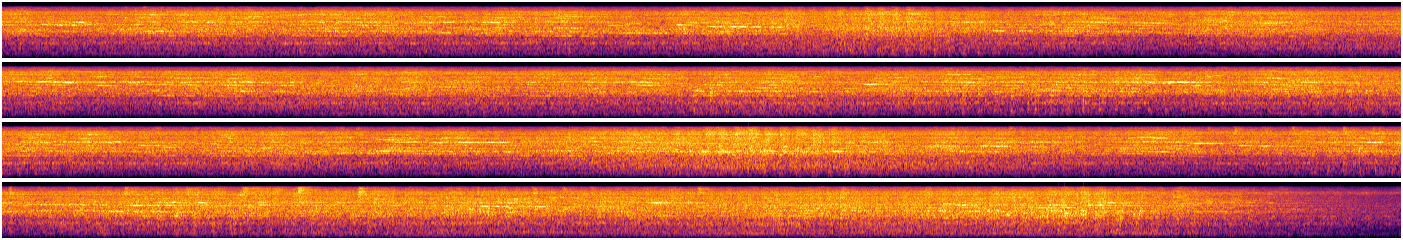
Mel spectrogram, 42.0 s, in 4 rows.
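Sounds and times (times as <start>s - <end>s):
freight train wheels clattering: 0.0s - 41.3s
high wheel squeal: 0.0s - 41.4s.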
